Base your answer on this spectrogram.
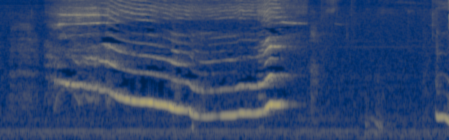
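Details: Dog whining in one long tonal cry that slides downward then rises again, with rich harmonics, followed by quiet and a brief rising yelp at the end; steady low hum in the background.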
